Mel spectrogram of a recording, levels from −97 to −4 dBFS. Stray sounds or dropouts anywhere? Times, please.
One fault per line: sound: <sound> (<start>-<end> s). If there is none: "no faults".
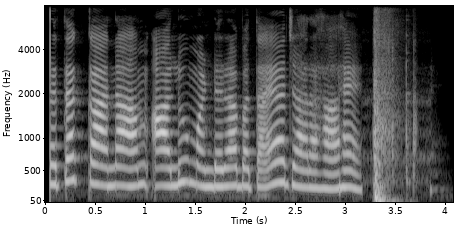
sound: thud (3.3-3.7 s)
